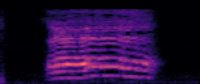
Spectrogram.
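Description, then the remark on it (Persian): A single drawn-out sheep bleat, loud, lasting about a second with a wavering, nasal tone, heard alone against silence. “گوسفندای مردم دارن جون میدن.”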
